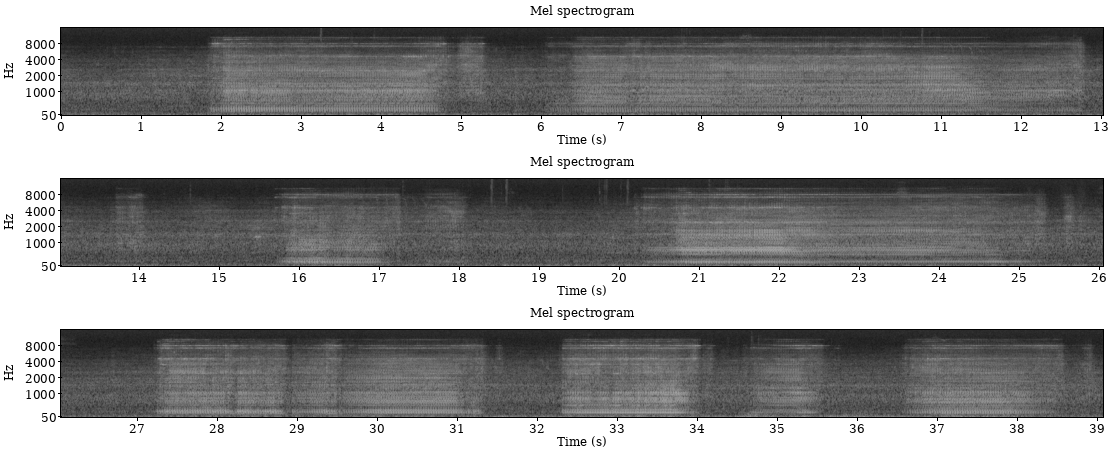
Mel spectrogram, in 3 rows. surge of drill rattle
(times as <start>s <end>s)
15.7s 18.2s, 20.2s 25.8s, 32.3s 35.7s, 36.6s 39.0s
